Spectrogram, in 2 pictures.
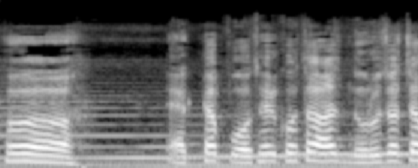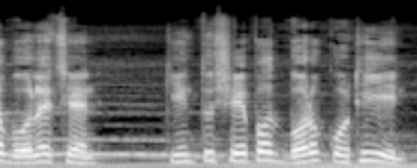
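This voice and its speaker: Guy doing a poor fisherman husband for a cartoon, highish voice, earnest n dramatic, music behind. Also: steady tone, unhurried. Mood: weary, dejected.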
